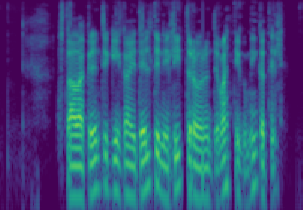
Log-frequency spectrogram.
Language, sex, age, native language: Icelandic, male, 50-59, Icelandic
